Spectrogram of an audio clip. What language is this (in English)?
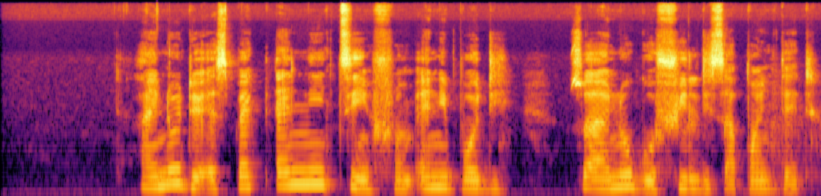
Nigerian Pidgin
